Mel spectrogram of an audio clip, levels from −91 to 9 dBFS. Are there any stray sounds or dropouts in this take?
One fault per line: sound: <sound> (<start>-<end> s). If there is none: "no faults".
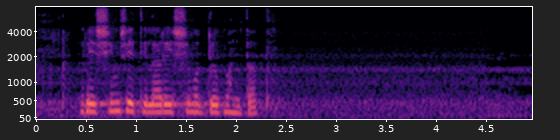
no faults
